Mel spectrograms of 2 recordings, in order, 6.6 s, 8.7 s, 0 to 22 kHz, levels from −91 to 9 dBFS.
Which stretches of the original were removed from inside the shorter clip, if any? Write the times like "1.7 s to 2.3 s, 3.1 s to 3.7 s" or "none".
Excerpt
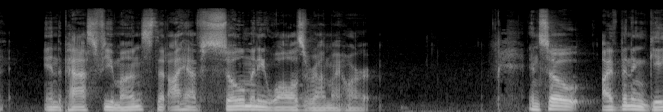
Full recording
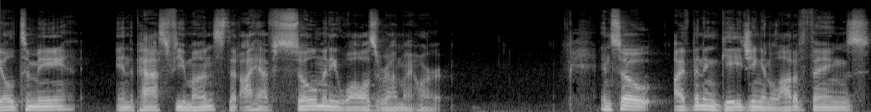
none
